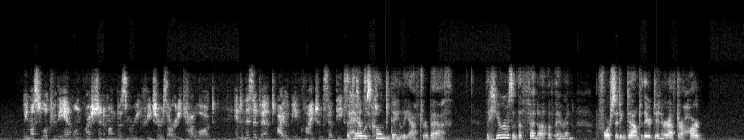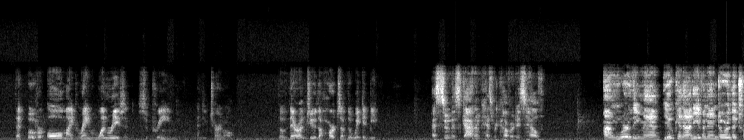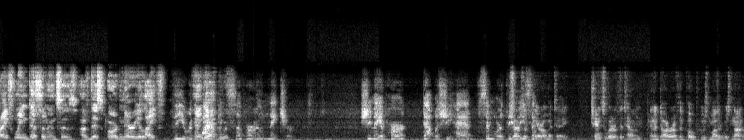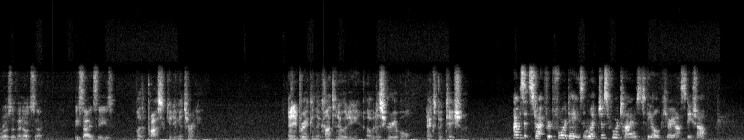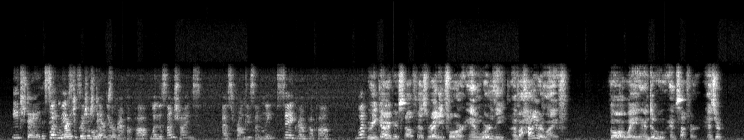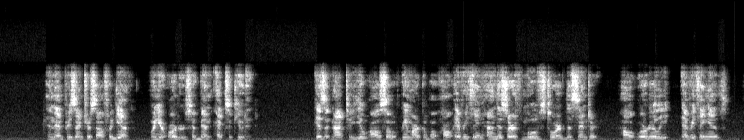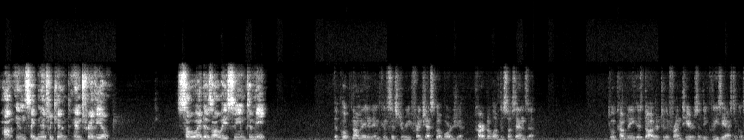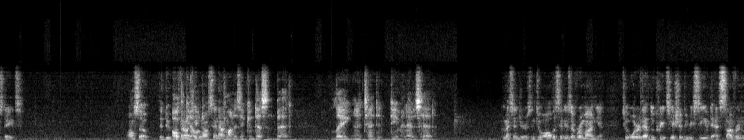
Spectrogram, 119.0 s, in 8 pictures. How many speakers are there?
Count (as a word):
ten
